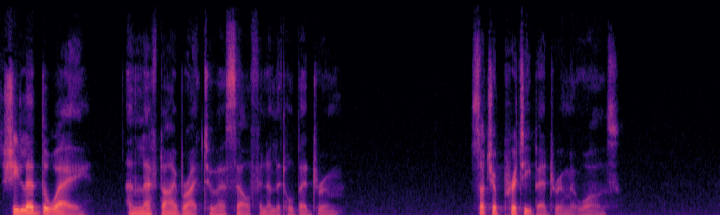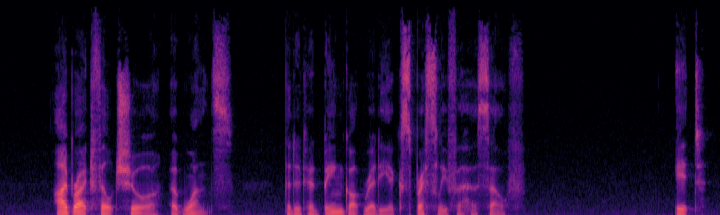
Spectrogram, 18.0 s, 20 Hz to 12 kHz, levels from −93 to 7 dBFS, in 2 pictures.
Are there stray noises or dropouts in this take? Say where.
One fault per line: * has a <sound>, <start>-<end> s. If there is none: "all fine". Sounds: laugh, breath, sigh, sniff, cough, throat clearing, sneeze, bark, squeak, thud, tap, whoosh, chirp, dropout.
all fine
